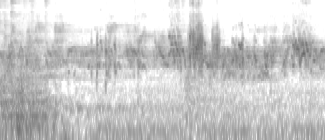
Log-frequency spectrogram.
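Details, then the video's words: Cheerful budgerigar chattering in rapid chirps and squeaky twitters, growing louder and brighter in the second half with several sharp high notes. "Happy budgie chirping sound"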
